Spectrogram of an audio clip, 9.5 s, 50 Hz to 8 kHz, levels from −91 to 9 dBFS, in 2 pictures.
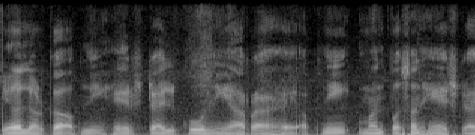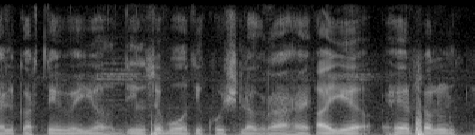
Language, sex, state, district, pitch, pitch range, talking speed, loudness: Hindi, male, Jharkhand, Sahebganj, 95 Hz, 90-100 Hz, 170 wpm, -26 LUFS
